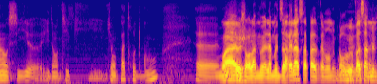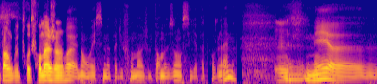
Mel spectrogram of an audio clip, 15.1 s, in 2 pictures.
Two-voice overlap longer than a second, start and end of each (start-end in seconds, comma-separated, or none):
6.7-8.0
